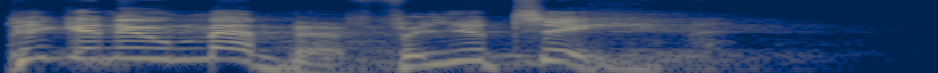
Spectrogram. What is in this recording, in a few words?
Male Human Hire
